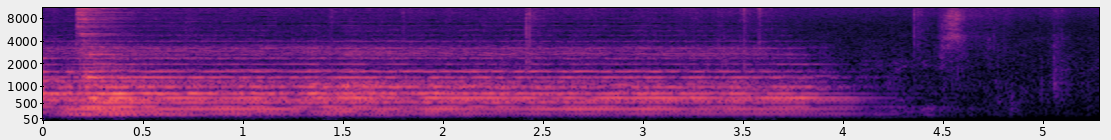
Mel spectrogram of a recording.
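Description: A choir sings a sustained chord together.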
